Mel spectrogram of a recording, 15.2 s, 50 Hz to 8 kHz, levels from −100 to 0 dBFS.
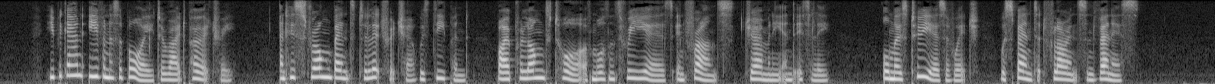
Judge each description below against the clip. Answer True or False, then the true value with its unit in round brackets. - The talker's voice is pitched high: True (230 Hz)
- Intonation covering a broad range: False (5.0 semitones)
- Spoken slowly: False (165 wpm)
